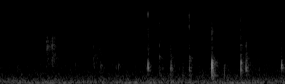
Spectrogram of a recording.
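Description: Keys on a computer keyboard tap quietly in an uneven run of light clicks, a few sharper strokes standing out against a faint background hum.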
